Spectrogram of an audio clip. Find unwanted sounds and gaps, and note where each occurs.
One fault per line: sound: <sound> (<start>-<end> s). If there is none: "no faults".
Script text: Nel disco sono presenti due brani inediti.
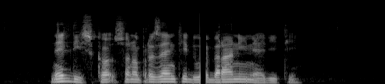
sound: dropout (2.0-2.1 s)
